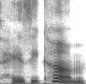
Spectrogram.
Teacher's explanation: The preceding sound kind of overrides the H.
